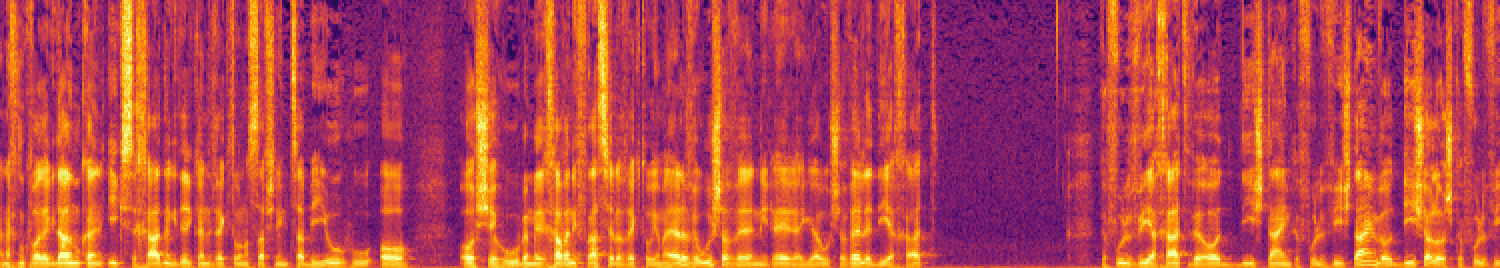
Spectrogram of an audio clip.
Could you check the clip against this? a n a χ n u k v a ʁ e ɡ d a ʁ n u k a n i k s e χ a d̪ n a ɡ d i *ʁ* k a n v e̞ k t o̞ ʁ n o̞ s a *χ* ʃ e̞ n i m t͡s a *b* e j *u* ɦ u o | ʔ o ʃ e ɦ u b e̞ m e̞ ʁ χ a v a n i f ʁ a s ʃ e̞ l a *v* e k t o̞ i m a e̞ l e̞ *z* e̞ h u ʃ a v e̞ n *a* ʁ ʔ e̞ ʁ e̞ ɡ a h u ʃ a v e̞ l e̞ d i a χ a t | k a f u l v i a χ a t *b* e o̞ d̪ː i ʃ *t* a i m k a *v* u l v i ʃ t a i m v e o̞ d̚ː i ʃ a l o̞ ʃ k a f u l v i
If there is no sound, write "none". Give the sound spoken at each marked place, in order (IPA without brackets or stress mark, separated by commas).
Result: ʁ, f, b, u, v, v, i, v, t, f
